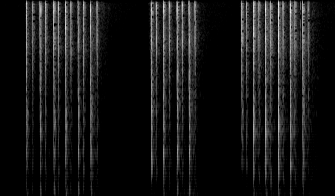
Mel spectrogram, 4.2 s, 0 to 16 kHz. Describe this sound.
Computer keyboard - Pressing fast and hard
Angry or impatient clicks and presses on keyboard. Recorded with Sennheiser MKE600 boom mic into Zoom H5.
angry, annoyed, button, click, clicks, computer, effect, fast, finger, game, hard, impatient, keyboard, laptop, nervous, press, pressing, sfx, sound, technology, typing, user, waiting, writing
